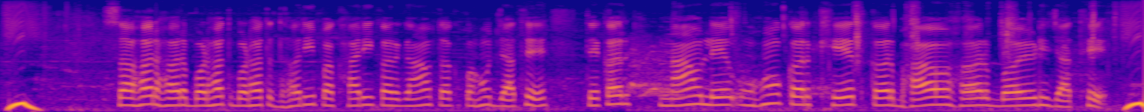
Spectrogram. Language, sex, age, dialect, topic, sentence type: Chhattisgarhi, male, 18-24, Northern/Bhandar, agriculture, statement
